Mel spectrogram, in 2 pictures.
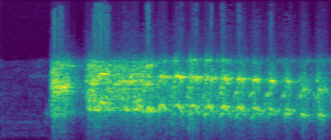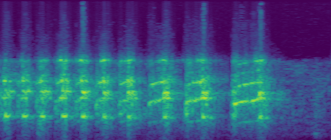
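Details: Rooster crowing in a comical, laughing style: a loud rough start followed by a long train of rapid, chuckling pulses lasting over five seconds, slowly fading at the end.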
